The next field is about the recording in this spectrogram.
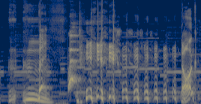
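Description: A puppy named Rufus barks: a few drawn-out whining yelps followed by a quick run of short, high-pitched yips.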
